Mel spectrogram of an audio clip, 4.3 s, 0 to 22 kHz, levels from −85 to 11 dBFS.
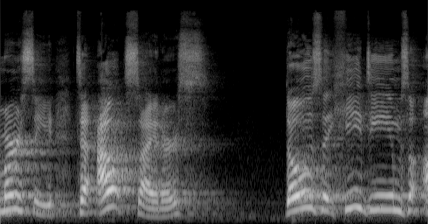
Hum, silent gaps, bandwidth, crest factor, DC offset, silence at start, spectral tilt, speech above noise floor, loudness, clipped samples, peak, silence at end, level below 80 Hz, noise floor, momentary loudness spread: none; none; 18 kHz; 18 dB; under 0.1%; 0 s; -3 dB/octave; 43 dB; -17 LUFS; under 0.1%; 0 dBFS; 0 s; -74 dBFS; -60 dBFS; 14 LU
